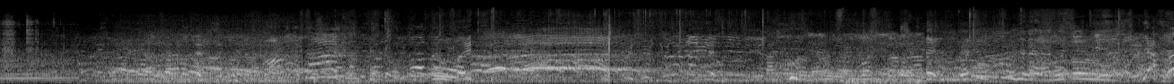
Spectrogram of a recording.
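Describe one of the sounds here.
Men and women chatter nearby outdoors.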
